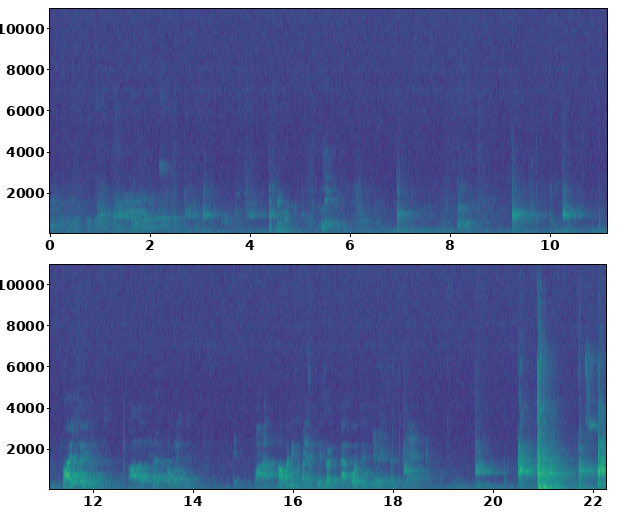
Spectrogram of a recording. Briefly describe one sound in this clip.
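A ball bounces and thuds on a hard floor.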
